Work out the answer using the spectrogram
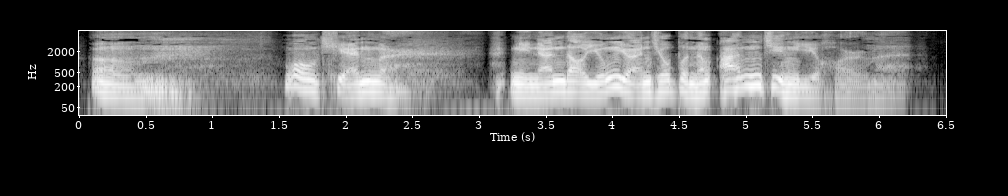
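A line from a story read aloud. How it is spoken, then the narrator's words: Low, seductive. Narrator (Chinese): 一声低沉却充满了煽动的吸引力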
